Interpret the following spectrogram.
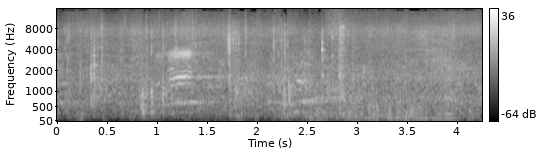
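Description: Inline hockey play: hockey sticks clacking against the ball and each other several times, and skate wheels rolling on the rink surface. A short shout comes about a second in, and wind noise on the microphone runs underneath.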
